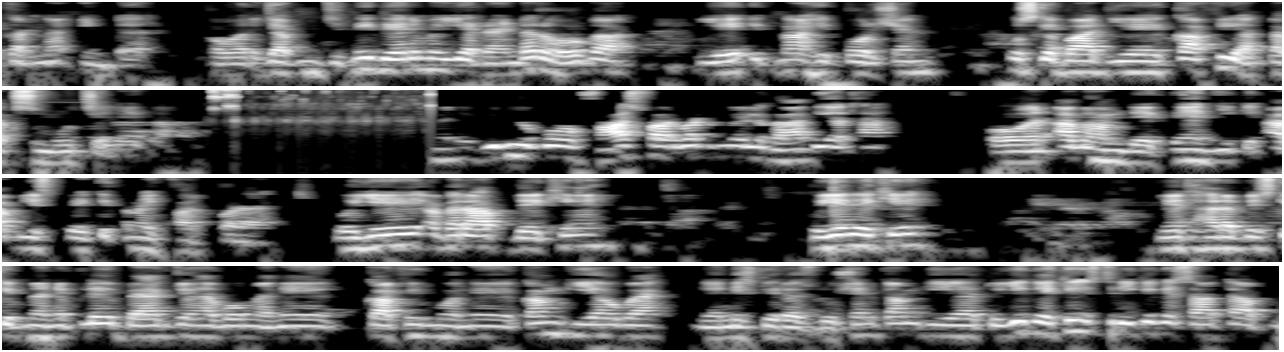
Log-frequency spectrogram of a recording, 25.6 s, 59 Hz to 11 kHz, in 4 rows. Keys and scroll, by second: 0.6 Return, 17.0 space.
